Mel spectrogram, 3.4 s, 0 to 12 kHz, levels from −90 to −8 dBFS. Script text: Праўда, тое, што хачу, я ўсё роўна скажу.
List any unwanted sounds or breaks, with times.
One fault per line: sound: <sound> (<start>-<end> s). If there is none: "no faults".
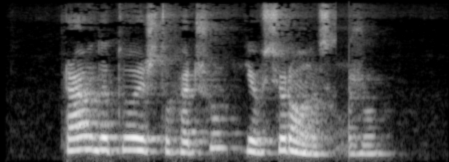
sound: dropout (2.5-2.6 s)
